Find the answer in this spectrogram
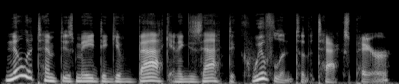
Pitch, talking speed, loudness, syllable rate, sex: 145 Hz, 210 wpm, -21 LUFS, 4.9 syllables/s, male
